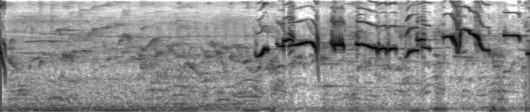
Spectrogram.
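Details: After a quiet stretch with low background hum, an Oriental magpie-robin bursts into loud, varied whistled song of rapid slurred notes and short trills, the kind said to trigger other magpie-robins to sing.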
